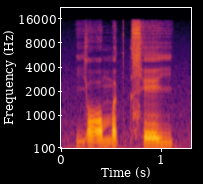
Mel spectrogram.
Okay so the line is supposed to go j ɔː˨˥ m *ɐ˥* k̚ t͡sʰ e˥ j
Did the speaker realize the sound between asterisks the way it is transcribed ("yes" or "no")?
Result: yes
